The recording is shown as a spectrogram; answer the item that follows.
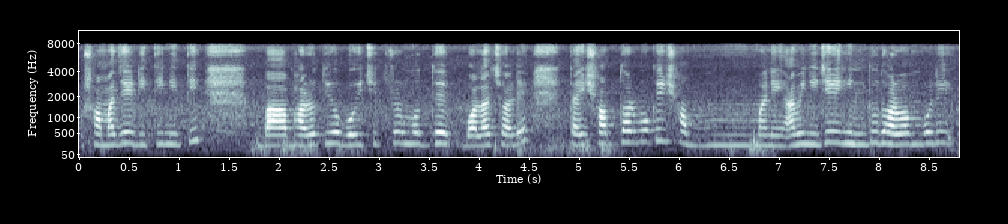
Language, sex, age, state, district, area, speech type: Bengali, female, 30-45, West Bengal, Purba Bardhaman, urban, spontaneous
